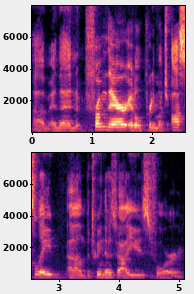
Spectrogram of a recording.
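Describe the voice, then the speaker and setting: A fairly high-pitched man at a moderate pace, fairly even in intonation, with audible room echo. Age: 20s. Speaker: university student. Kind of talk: tutorial. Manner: hesitant, many fillers.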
